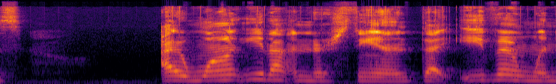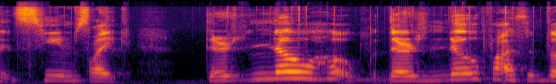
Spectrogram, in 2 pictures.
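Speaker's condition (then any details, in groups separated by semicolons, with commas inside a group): Cerebral palsy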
